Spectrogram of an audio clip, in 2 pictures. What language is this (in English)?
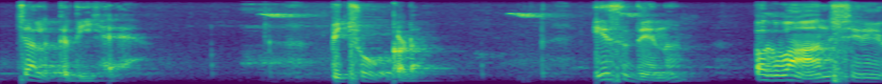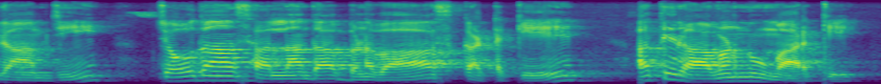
Punjabi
